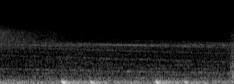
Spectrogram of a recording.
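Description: Intro sound design: deep bass thumps in pairs, like a heartbeat, about once a second, under a faint high ringing tone that fades away.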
